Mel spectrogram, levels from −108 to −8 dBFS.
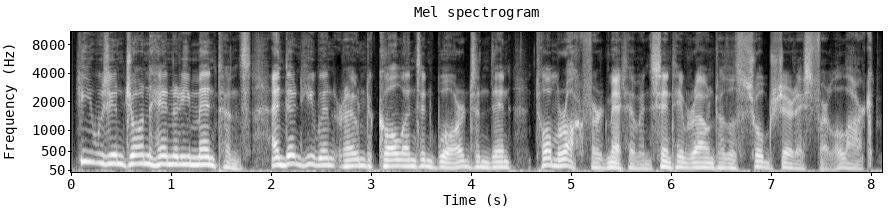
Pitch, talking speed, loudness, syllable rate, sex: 135 Hz, 230 wpm, -17 LUFS, 5.0 syllables/s, male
